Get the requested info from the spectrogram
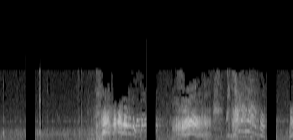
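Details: Cat giving two bursts of high, wavering, strained cries, the second longer and sliding up and down in pitch, separated by brief cuts and a quiet gap.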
